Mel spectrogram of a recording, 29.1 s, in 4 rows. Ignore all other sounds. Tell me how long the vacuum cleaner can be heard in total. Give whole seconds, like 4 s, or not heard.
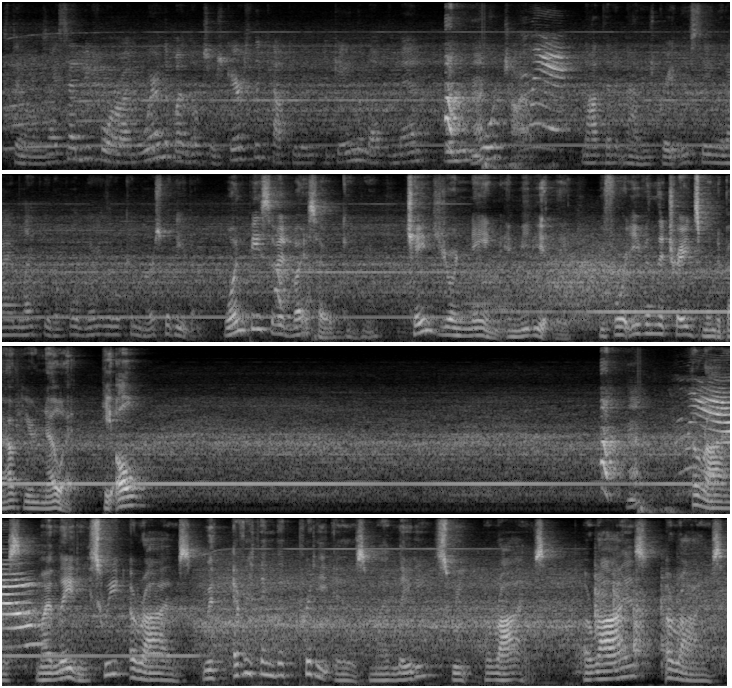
29 s.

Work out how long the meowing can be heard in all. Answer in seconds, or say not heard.
4 s.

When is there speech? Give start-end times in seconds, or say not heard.
0.0-15.9, 21.4-29.0.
